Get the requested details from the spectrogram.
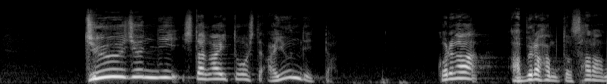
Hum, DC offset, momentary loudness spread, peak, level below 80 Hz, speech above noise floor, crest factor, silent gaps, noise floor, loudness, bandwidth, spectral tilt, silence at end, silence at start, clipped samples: none; under 0.1%; 14 LU; 0 dBFS; -60 dBFS; 44 dB; 16 dB; none; -61 dBFS; -16 LUFS; 12.5 kHz; -5.5 dB/octave; 0 s; 0.85 s; under 0.1%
